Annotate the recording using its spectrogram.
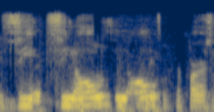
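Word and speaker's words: ציון: This next letter is your Sade, making like a TZ sound, Sade, like in, they pronounce it Zion. It's really Zion, and this is the first letter in that word, Zion, like Mount Zion.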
